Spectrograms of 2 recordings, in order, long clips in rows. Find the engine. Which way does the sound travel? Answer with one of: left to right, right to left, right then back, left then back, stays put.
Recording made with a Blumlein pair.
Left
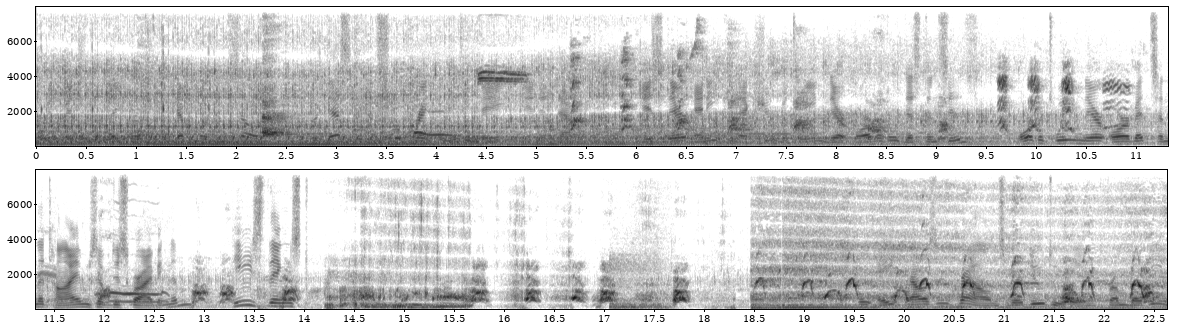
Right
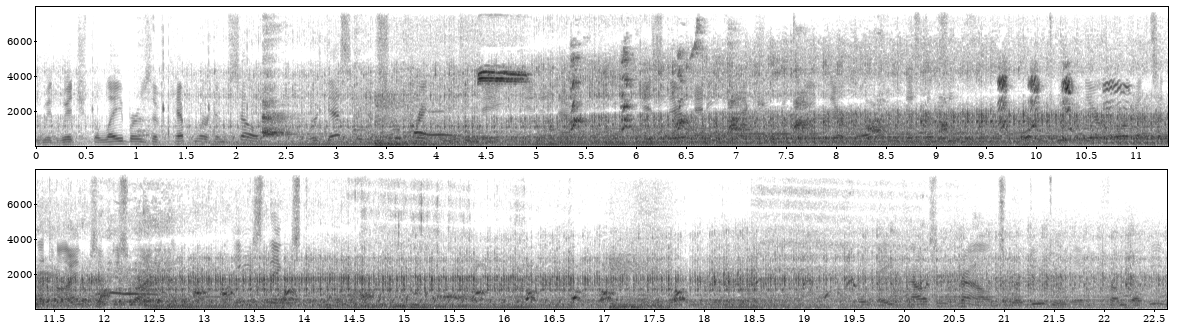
left to right.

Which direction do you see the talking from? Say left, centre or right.
centre.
